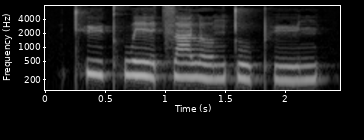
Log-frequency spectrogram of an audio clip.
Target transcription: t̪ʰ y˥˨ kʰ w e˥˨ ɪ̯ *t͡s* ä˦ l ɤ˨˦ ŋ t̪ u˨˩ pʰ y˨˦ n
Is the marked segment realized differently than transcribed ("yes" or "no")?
no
